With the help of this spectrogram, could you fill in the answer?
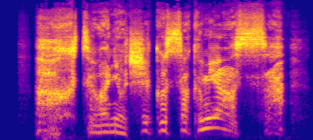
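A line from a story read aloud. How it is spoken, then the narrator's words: Hissed. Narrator (Russian): зашипела она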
